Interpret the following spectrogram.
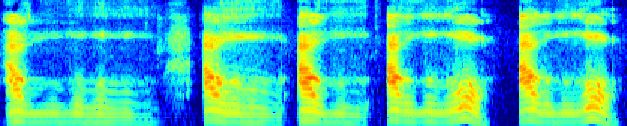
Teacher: mempunyai sifat rihwa atau Roha atau suara mengalir jadi suara harus dialirkan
